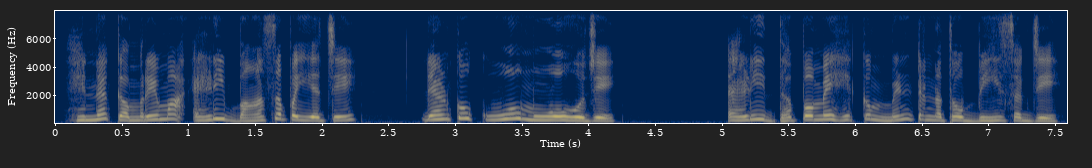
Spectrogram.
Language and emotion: Sindhi, disgusted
